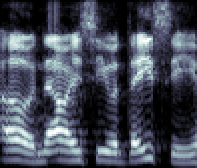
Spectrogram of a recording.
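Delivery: ordinary delivery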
